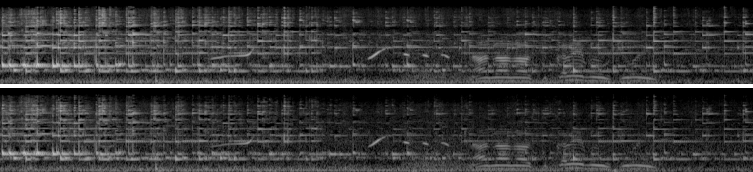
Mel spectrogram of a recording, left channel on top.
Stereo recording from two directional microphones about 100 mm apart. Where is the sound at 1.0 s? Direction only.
20° left (ahead or behind).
